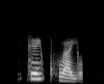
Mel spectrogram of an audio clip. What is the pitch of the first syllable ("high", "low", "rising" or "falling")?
high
